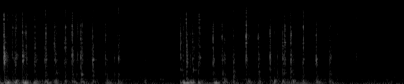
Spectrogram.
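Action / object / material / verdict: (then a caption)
tap / plastic computer keyboard / plastic / none. Both hands type rapidly with their fingertips on a black plastic computer keyboard, tapping out about twenty quick keystrokes in two bursts separated by a brief pause. Each tap is a short, dry click with a bright top and a soft low thump, dying away almost instantly.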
